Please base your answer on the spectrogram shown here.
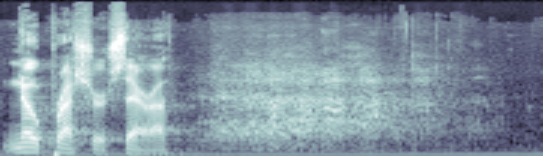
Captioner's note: laughter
